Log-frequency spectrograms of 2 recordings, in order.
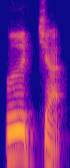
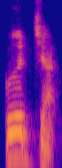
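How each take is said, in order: First: The second syllable starts with a ch sound. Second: The second syllable starts with a ch sound.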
